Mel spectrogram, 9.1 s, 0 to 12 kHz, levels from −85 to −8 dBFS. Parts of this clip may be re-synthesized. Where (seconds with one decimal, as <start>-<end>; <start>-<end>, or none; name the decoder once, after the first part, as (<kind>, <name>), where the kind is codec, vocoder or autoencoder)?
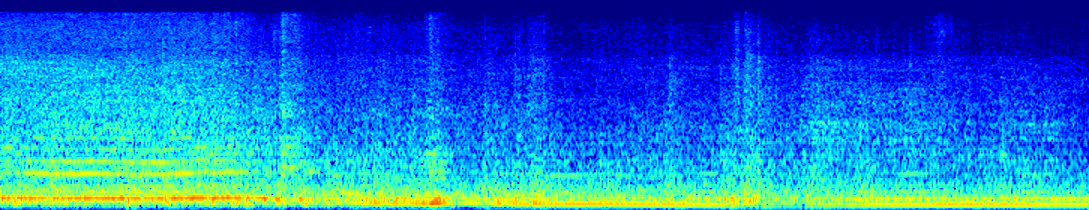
none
